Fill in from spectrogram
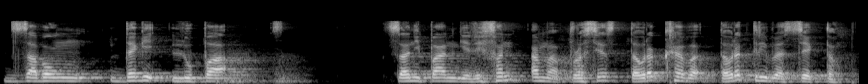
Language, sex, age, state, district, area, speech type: Manipuri, male, 30-45, Manipur, Thoubal, rural, read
